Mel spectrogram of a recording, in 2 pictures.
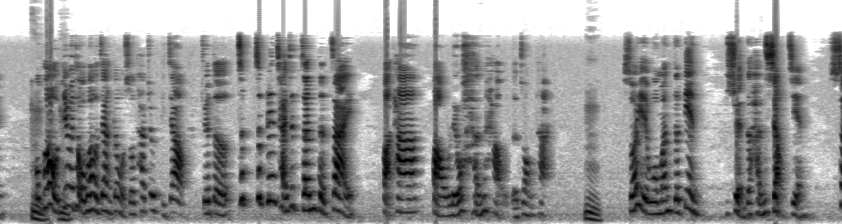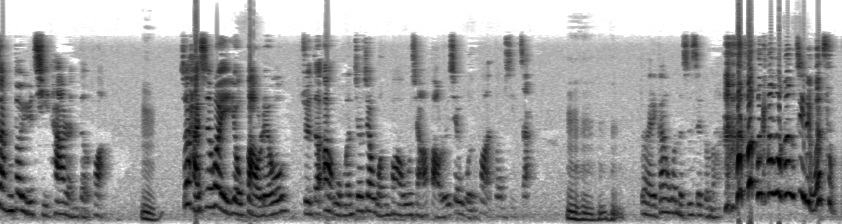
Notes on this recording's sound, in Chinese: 錄音程序：台北、香港的異地錄音～。今天的錄音品質有點問題，煩請見諒！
